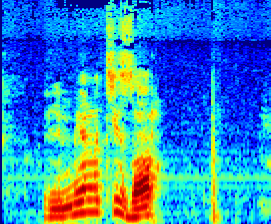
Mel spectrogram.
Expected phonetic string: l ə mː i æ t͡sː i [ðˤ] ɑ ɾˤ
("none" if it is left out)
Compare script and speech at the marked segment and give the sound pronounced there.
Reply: zˤ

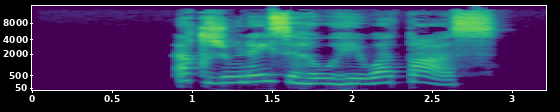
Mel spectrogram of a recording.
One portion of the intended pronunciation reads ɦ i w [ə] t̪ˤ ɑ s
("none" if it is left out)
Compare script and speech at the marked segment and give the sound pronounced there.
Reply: ɑ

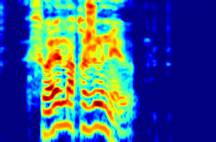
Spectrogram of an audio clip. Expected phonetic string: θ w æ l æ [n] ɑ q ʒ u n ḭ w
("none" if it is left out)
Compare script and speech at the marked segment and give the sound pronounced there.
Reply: m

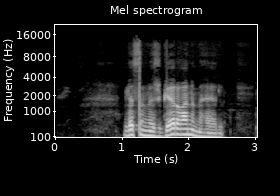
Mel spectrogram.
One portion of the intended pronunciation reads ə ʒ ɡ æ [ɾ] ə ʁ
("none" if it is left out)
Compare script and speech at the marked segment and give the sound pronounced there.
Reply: ɾ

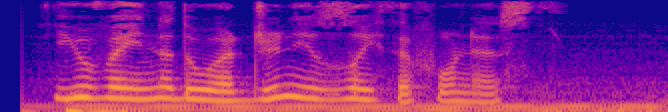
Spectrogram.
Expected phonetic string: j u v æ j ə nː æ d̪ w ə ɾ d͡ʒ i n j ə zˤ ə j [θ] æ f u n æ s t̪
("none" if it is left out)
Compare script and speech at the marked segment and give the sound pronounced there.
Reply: θ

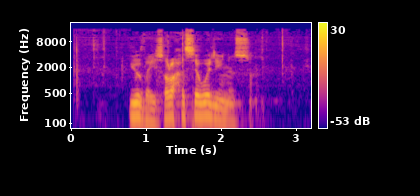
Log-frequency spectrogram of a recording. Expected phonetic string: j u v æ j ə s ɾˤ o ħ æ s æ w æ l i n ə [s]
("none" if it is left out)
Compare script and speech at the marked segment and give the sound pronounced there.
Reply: s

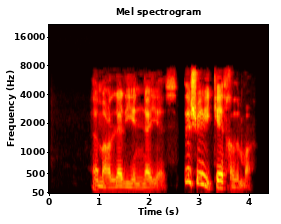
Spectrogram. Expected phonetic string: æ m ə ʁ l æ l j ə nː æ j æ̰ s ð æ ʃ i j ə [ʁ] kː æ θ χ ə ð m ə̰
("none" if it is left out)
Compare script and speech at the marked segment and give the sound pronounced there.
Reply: none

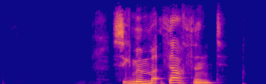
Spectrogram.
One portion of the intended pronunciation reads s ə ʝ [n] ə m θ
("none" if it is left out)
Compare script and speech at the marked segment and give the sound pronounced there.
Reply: m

